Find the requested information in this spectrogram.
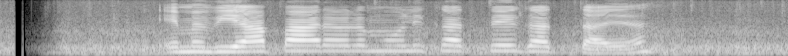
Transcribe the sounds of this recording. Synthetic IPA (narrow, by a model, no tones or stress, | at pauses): eməʋijaːpaːɾəʋələmuːlikat̪ːeːɡat̪ːajə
